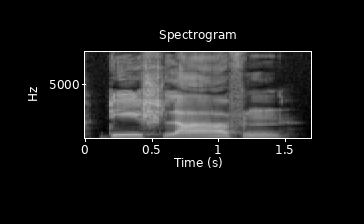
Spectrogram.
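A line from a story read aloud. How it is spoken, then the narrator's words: Rooster calling down. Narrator (German): rief der goldene Hahn herunter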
